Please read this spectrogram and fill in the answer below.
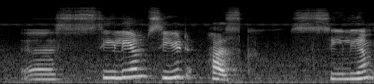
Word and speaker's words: psyllium: Cilium, इसमें P silent है, PSYLLIUM, cilium seed husk.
